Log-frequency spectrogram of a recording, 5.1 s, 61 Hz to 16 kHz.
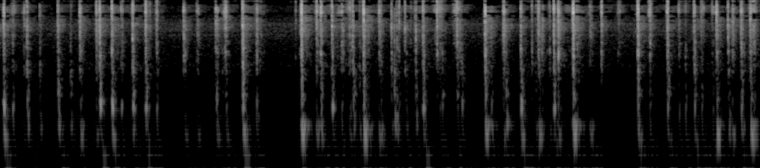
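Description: Fingertips type rapidly on a MacBook Pro 13 keyboard with black plastic keycaps set in an aluminium body. A quick, steady run of soft, dull clicks and taps comes with a brief pause near the two-second mark. Each key press dies away almost instantly.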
